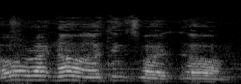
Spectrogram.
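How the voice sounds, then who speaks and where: Heard with audible room echo and noticeable background noise, a man in an American accent speaks at a high pitch with ordinary pitch variation. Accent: Navajo English. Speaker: silversmith. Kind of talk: casual chat. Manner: halting.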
